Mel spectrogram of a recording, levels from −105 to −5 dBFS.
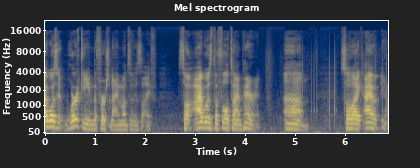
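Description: Something, likely interference from nearby equipment or a faulty connection, injects repeated pulses from 4.79 to 6.83 s, just after "the full time parent". This train of clicks gives around fifteen similar pops, about 7.4 per second but unevenly spaced, peaking about 5 dB above the speech.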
